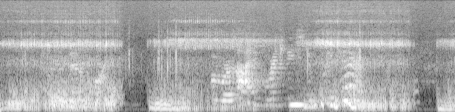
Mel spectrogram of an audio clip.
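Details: Sleeping infant snoring in church: rough, rattling breaths in short bursts with pauses and some squeaky tones, with room noise behind; snoring.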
